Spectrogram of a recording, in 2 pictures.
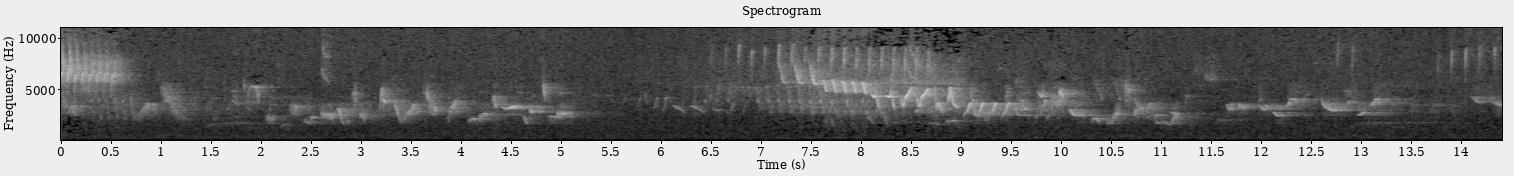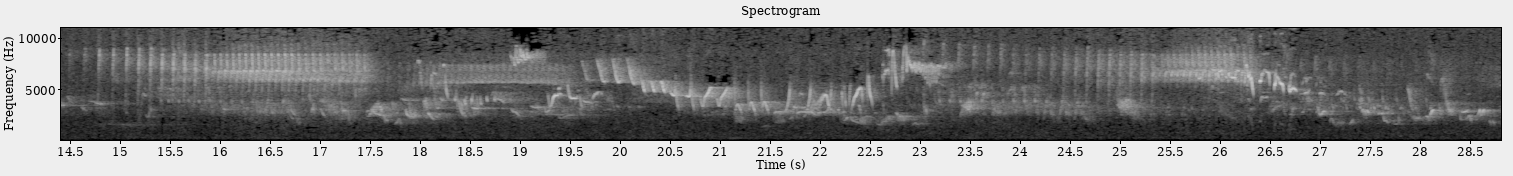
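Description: A chorus of birds chirping and trilling, with many quick calls overlapping. It comes in waves and falls quieter twice, briefly.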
